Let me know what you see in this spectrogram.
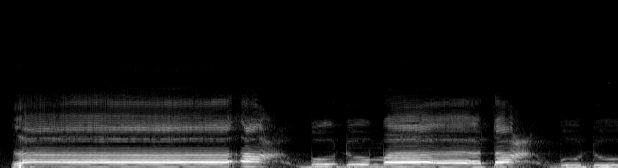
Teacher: Nah, panjangnya juga berubah jadi 5 ya. Tadinya 2 sekarang 5 karena menjadi mad jaiz munfasil. · Ma itu cuma 2 harokat, beda dengan la panjangnya.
